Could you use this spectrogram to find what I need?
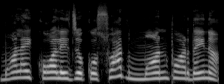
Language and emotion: Nepali, disgusted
